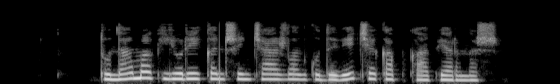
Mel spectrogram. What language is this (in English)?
Mari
